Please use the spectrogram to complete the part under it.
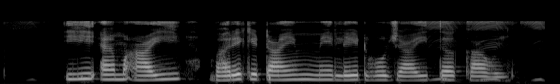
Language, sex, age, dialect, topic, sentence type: Bhojpuri, female, 18-24, Southern / Standard, banking, question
